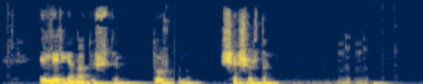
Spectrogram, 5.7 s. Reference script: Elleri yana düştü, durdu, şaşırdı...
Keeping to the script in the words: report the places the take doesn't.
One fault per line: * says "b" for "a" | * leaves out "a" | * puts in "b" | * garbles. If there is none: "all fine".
all fine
